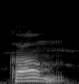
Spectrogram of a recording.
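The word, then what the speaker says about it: calm: ಅಂದ್ರೆ form form ಶಾಂತವಾಗಿರು ಕಾಮ್ ಕಾಮ್ ಅರ್ಧ half ಇಲ್ಲಿ ಸ್ನೇಹಿತರೆ ನೋಡಿ ಬಹಳ ಇಂಪಾರ್ಟೆಂಟ್ ಎಲ್ ಸೈಲೆಂಟ್ ಆಗ್ತದೆ ಅದಕ್ಕೆ ಬ್ರಾಕೆಟ್ ಅಲ್ಲಿ ಕನ್ನಡದಲ್ಲಿ ಕೂಡ ಹಾಕಿದೀನಿ ಯಾವ ರೀತಿ ಉಚ್ಚಾರಣೆ ಮಾಡಬೇಕು ಅಂತ ಹೇಳಿ ನಡೆದಾಡು ವಾಕ್ ವಾಕ್ ಜನಸಮೂಹ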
